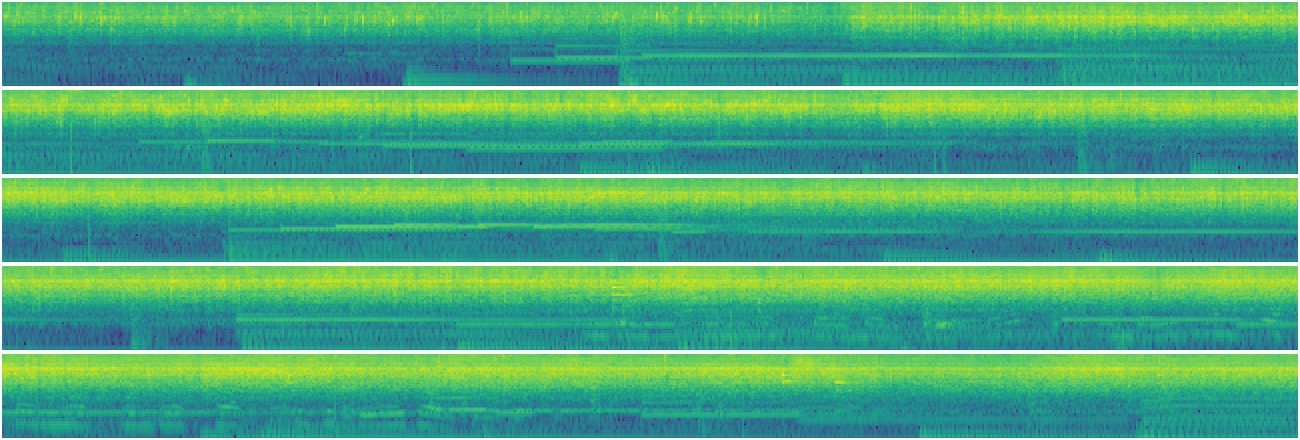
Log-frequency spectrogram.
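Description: Drumstick leaves and tomato fry in a pan with a loud, continuous sizzle, and a utensil repeatedly scrapes and stirs against the pan under it, with a steady tonal hum running beneath.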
